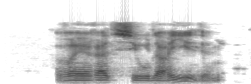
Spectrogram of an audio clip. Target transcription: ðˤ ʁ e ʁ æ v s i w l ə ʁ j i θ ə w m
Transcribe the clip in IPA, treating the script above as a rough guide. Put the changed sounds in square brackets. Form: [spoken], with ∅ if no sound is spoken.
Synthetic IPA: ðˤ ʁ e ʁ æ [ð] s i w l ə ʁ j i [ð] ə [∅] m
